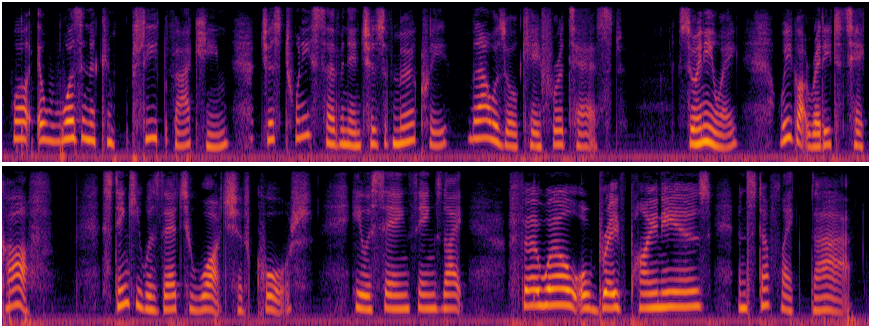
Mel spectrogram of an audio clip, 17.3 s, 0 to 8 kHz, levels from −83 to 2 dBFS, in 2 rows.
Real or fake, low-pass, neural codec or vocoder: real; 7.2 kHz; none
